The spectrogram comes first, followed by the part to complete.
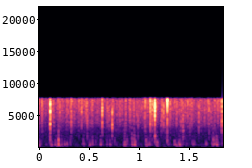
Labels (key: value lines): label: biophony, sea urchins (Echinidae)
recorder: SoundTrap 600 or HydroMoth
